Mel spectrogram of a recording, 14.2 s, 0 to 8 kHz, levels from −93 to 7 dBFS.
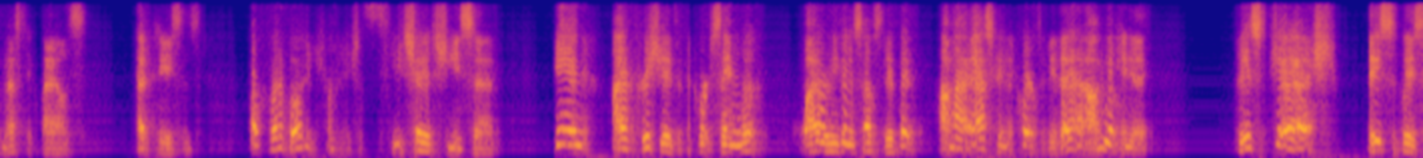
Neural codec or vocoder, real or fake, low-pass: codec, 16 kHz, 0.5 kbps, FreqCodec, smaller model; fake; 7.2 kHz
